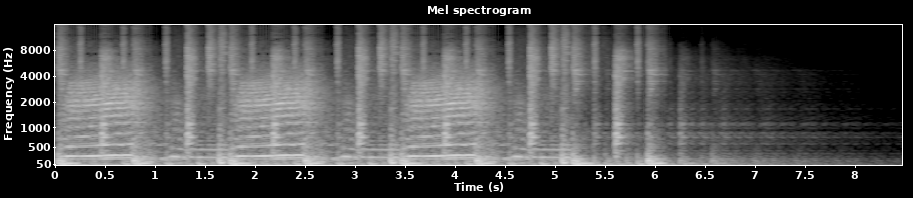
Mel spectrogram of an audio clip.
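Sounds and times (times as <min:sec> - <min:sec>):
music loop: 0:00.0 - 0:06.3.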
